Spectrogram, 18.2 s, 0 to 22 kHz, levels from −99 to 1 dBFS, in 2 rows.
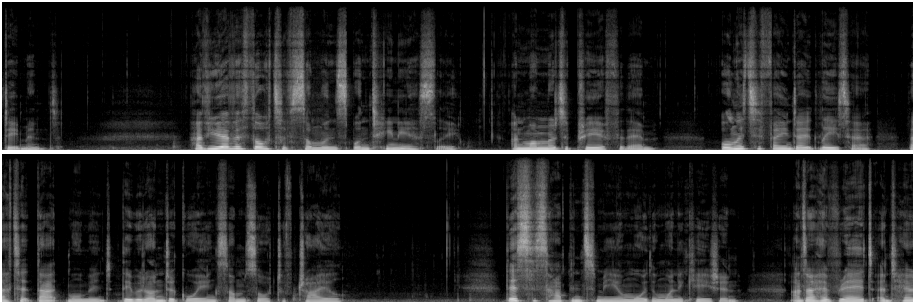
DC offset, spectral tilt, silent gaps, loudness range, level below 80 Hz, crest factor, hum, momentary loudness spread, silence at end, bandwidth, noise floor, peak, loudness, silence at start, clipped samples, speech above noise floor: under 0.1%; -6 dB/octave; none; 3 LU; -62 dBFS; 20 dB; none; 13 LU; 0 s; over 20 kHz; -65 dBFS; -10 dBFS; -29 LUFS; 0.05 s; under 0.1%; 36 dB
